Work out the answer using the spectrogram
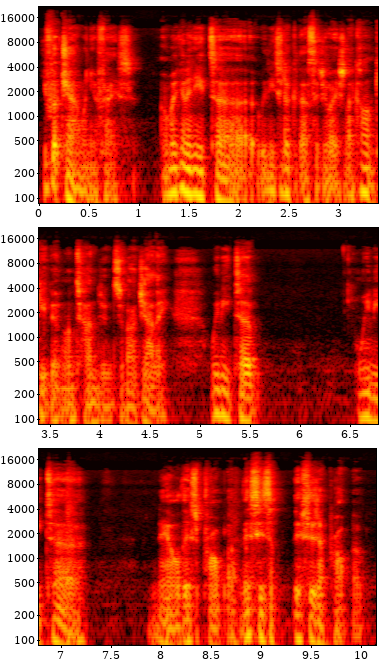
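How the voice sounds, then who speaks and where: A British man doing improvised, absurd comedy straight to the listener in a hesitant, repetitive, deadpan ramble. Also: low-pitched, fast, creaky, breathy edge. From United Kingdom. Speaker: comedic video host. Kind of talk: improvised absurd comedy roleplay addressed to the viewer.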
